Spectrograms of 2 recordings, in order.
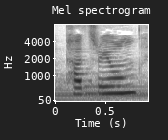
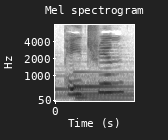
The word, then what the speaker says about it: Patreon: actual comic, I plan to open up a Patreon. But oh my god, What I meant to say is Patreon. Patreon?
